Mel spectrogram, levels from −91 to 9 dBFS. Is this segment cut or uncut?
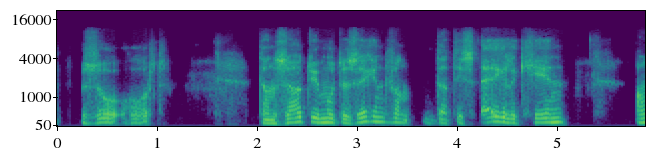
uncut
